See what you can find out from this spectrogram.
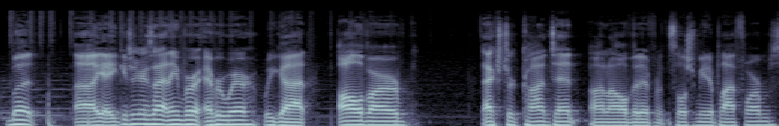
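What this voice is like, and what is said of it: Voice partly gone, sick. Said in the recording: “my voice is a little gone. I've been sick for the last uh, four or five days.”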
